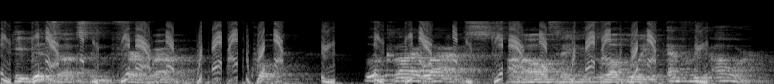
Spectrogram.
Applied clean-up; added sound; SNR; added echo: none; Scratching (performance technique); 3 dB; reverberation time 1.0 s.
